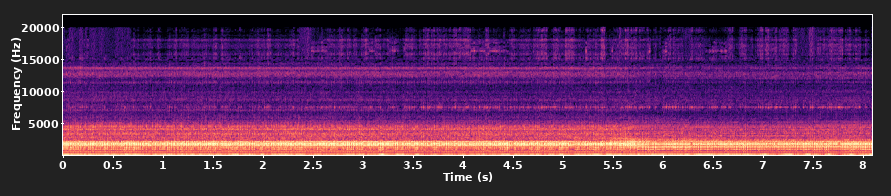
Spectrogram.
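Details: Vintage Traxxas nitro RC buggy engine on the bench: high-pitched, steady buzzing drone at constant speed without misses or stumbles; running normally.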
